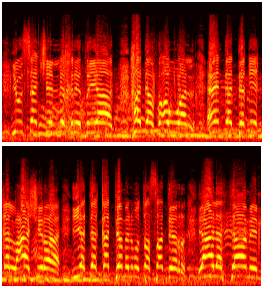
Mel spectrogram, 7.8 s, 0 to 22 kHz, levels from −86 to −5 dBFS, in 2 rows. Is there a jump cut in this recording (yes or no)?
no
